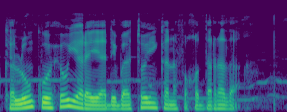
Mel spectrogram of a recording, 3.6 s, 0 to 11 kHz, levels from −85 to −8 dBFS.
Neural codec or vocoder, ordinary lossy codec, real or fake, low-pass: none; none; real; 7.2 kHz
